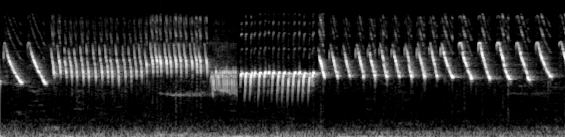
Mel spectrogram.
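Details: Canary in long rolling song for training magpie robins: a few falling notes, a buzzy high trill, a lower harsh rattle, then evenly spaced descending whistled notes.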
